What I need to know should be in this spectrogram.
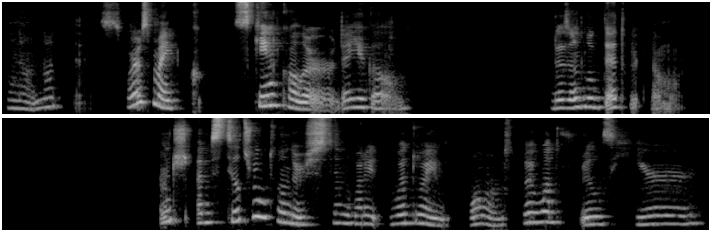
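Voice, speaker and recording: A young woman streaming while she draws, chatting casually to her viewers in a rambling, excitable way that keeps breaking off mid-sentence. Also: fairly high pitch, takes it slowly. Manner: rambling, self-interrupting, excitable.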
